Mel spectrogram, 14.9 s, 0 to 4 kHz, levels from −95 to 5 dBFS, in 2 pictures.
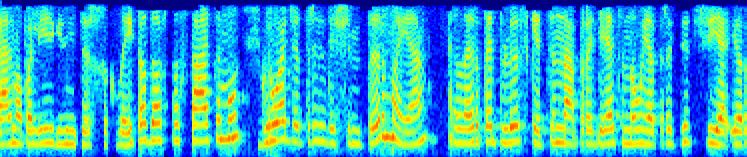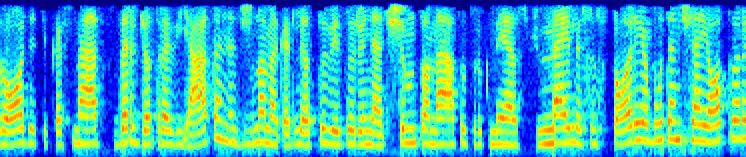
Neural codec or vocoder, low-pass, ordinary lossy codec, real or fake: none; 3.6 kHz; MP3, 32 kbps; real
